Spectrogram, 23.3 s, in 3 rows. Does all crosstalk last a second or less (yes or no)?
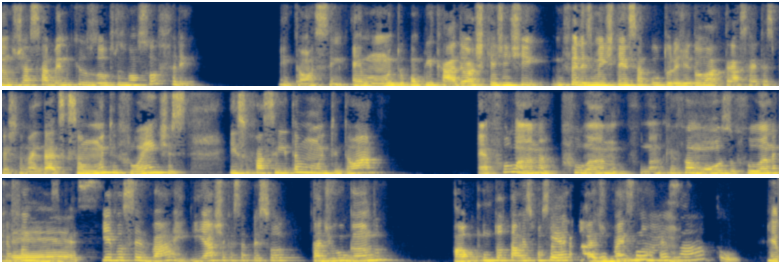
no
